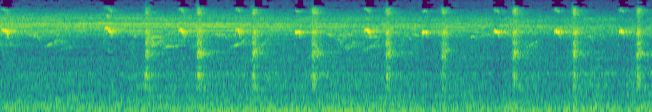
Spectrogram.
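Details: Alarm calling by a red squirrel, a quick series of clipped, percussive chucks with a high tonal tick, about two per second, over constant low hiss.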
